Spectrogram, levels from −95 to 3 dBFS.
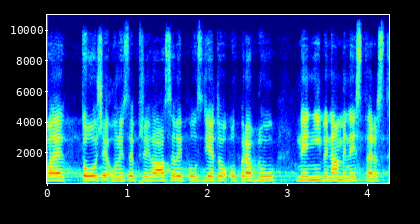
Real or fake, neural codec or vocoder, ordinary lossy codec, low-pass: fake; codec, 24 kHz, 6 kbps, HILCodec; Opus, 24 kbps; 9.9 kHz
